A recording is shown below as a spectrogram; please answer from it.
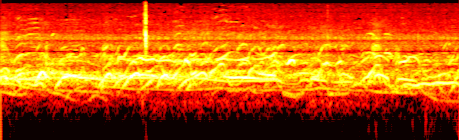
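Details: A pack of coyotes, about twelve counted, howling together: many overlapping wavering, rising and falling yips and howls in a dense chorus, continuous throughout.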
